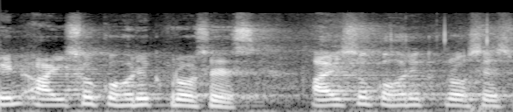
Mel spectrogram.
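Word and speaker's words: isochoric: और आइसोकोहरिक प्रोसेस मैं आपको बता दूं स्पेलिंग, आइसोकोहरिक, हाँ CHORIC, आइसोकोहरिक प्रोसेस।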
